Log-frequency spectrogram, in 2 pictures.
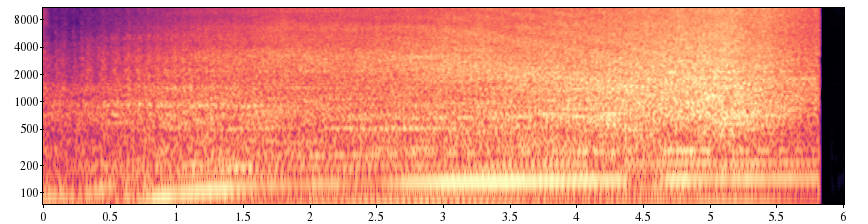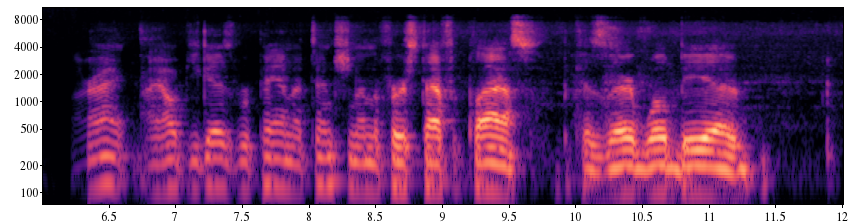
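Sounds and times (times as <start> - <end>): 
heavy vehicle engine revving as it pulls away: 0.0 - 5.8
speech: 7.9 - 11.4.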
